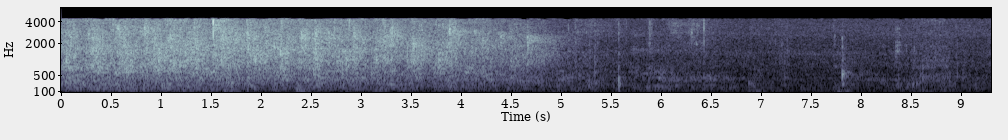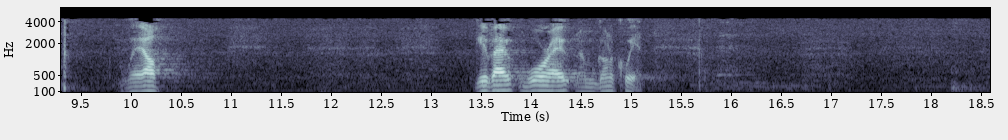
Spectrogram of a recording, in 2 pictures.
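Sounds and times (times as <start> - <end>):
audience applause: 0.0 - 5.3
speech: 10.0 - 10.4, 13.5 - 15.3.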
